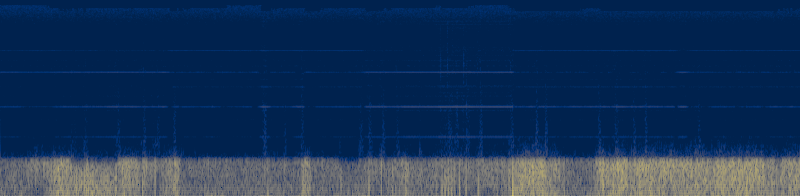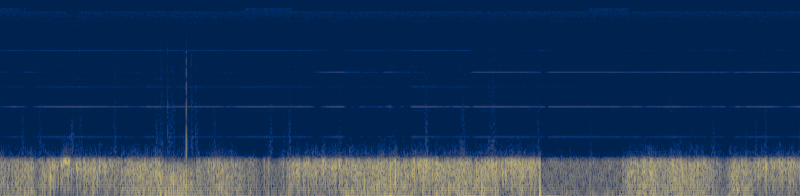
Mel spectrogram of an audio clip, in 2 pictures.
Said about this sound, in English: scientists working with the Opportunity rover converted the measurements from its accelerometer into sounds, so we can listen to the terrain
